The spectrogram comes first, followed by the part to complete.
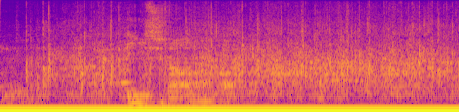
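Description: Large crowd applauding: a dense, even clatter of many hands clapping that starts suddenly as the speech stops.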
